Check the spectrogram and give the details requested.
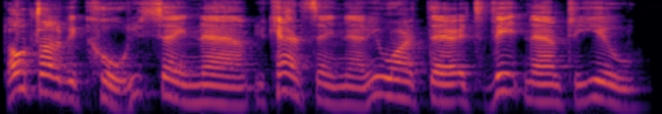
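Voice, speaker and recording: A man's voice: fairly high pitch, lively intonation, moderate pace, highs cut off, lightly acted. A man playing a blunt, bickering small-town Southern brother in a radio drama. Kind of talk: stage comedy dialogue, radio drama acting.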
